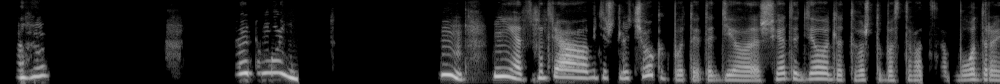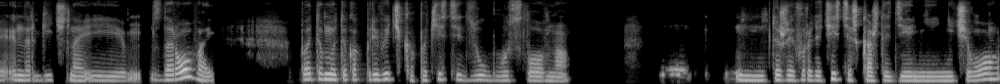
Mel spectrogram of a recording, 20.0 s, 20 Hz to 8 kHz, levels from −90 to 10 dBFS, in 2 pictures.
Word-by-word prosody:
Мгм. 275 +5 +3 1.9
А 390 - 0
я 415 - +7
думаю, 415 -3 +2
нет. 225 - +7 1.4
М, 340 - +7 0.3
нет, 295 -9 +6
смотря 250 +1 +4
видишь, 245 -1 -6
для 230 -1 -3
чего 310 +9 +1
как 225 -9 -13
бы 170 0 -4
ты - - -6
это 160 - -6
делаешь. 165 +1 -1
Я 200 - +2
это 210 0 -2
делаю 205 +2 +1
для 180 -2 -4
того, 170 0 -6
чтобы 175 -1 -6
оставаться 165 0 -9
бодрой, 170 0 -3
энергичной 165 -2 -2
и, 150 -2 -3
м, 145 - -5
здоровой, 180 - +3 0.8
поэтому 195 0 +3
это 175 -1 -2
как 180 +1 -5
привычка 185 -2 0
почистить 180 +2 -4
зубы 160 -2 -4
условно. 150 -2 -3 0.9
Вот, 360 +7 -8 0.5
м, 160 -2 +1
ты 175 - +2
же 170 0 +3
их 160 - -4
вроде 160 -2 -2
чистишь 190 0 +2
каждый 150 0 +1
день 150 -1 0
и 145 0 -1
ничего, 150 +7 +2
175 Hz, 140 wpm, -25 LUFS, 160-210 Hz, 1.9 s, я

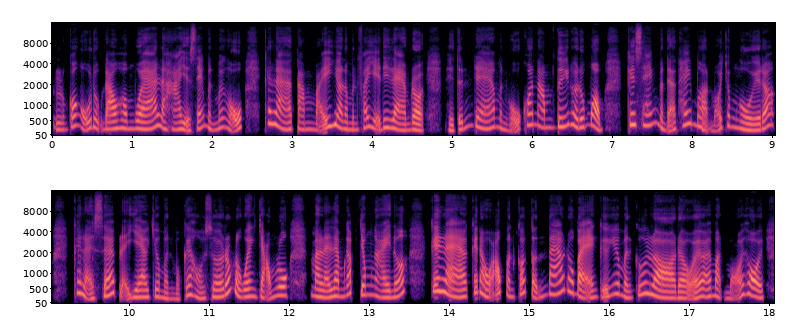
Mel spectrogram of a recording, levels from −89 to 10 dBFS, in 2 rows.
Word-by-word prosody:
l 210 - -6
có 320 - +2
ngủ 240 - -1
được 275 -4 -2
đâu, 230 +1 +3
hôm 245 -1 -1
qua 235 +5 +3
là 330 - 0
2:00 215 -1 -1
sáng 245 - -4
mình 240 - -4
mới 265 +6 -5
ngủ, - - +1 0.3
cái 405 - +4
là 225 -12 +1
tầm 220 -1 -5
7:00 300 - +1
là 225 - -1
mình 210 -1 -6
phải 270 +7 -3
dậy 255 - -1
đi 275 - +1
làm 205 -7 +1
rồi. 200 -4 +4 0.3
Thì 180 - -1
tính 225 - -4
ra 270 -8 0
á, 280 - -1
mình 255 -7 -7
ngủ 190 - -3
có 360 0 -1
5 275 -5 -3
tiếng 305 +3 0
thôi, 335 -5 +2
đúng 290 +6 -1
hông? - - +5 0.3
Cái 370 0 +3
sáng 355 0 -3
mình - - -3
đã - - -1
thấy 375 +3 -2
mệt 335 -5 -2
mỏi - - -4
trong 305 -5 -6
người 200 -5 +2
rồi 195 - +2
đó, 285 - +2 0.3
cái 360 -2 0
lại 270 - -1
sếp 285 - +1
lại - - -4
giao 225 0 +2
cho 235 +1 -3
mình 185 -6 -5
một 165 - -8
cái 295 - -1
hồ 185 - -4
sơ 225 +4 0
rất - - +2
là - - +4
quan 240 +2 +1
trọng 230 +1 -1
luôn, 280 0 +4 0.3
mà 245 -4 +2
lại 210 0 +3
làm 255 -1 +2
gấp 325 +6 -1
trong 300 0 -1
ngày 215 -6 0
nữa. 240 +8 +2 0.3
Cái 420 - +5
là 240 - +4
cái 185 -6 -2
đầu 230 - +3
óc - - +2
mình 260 -3 -3
có 360 +10 -1
tỉnh 255 - -4
táo 325 +4 +2
đâu 375 - +2
bạn, 220 -8 +3
kiểu - - -1
như, 330 +4 -3
mình 220 -8 -2
cứ 320 +9 -1
lờ 215 - +5
đờ, 195 -1 +2
uể - - +3
oải, 245 0 +2
mệt 245 -8 -3
mỏi 245 +10 -4
thôi. 260 -9 +5
250 Hz, 305 wpm, -21 LUFS, 220-300 Hz, 0.3 s, hông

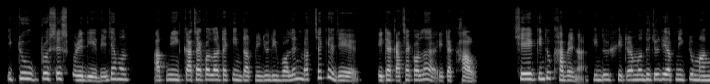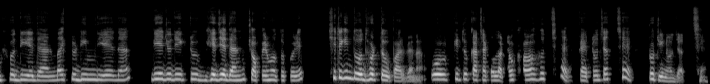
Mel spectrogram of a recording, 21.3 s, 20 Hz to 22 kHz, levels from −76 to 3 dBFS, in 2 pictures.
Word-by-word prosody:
একটু 260 +4 -3 0.3
process 275 0 +1
করে 210 -2 +2
দিয়ে 190 -2 +3
দেই। 190 +1 -3
যেমন 255 -1 0 0.5
আপনি 235 +3 -3 0.2
কাঁচা 225 +1 +4
কলাটা 230 -1 +2
কিন্তু 220 -2 -4
আপনি 205 +1 -8
যদি 215 0 -2
বলেন 225 +6 0
বাচ্চাকে 315 +8 -3
যে, 205 - +1 0.5
"এটা 225 +3 +2
কাঁচা 195 +4 0
কলা। 230 +3 +1 0.2
এটা 200 0 -3
খাও।" - - +1 0.7
সে 260 - +5 0.2
কিন্তু 275 +2 +1
খাবে 210 -2 +1
না। - - -6 0.2
কিন্তু 225 0 -3
সেটার 220 0 -2
মধ্যে 230 +1 +1
যদি 245 0 +1
আপনি 235 +1 -6
একটু 240 +3 -4
মাংস 210 0 0 0.2
দিয়ে 220 -2 +2
দেন 195 -1 0
বা 225 - +1
একটু 245 +2 -5
ডিম 240 0 +2
দিয়ে 225 0 +1
দেন, 220 +2 -2 0.4
দিয়ে 265 0 +5
যদি 250 -1 +1
একটু 250 +2 -5 0.2
ভেজে 240 +1 +7
দেন 210 -1 +4 0.2
চপের 215 -1 +1
মতো 210 -2 -3
করে 200 +2 0 0.5
সেটা 325 0 +2
কিন্তু 295 -3 +3
ও - - +9
ধরতেও 240 -5 +4
পারবে 170 -1 -3
না। - - -11 0.2
ওর 245 0 +9 0.2
কিন্তু 255 0 -2
কাঁচা 220 -1 +1
কলাটাও 200 +2 0
খাওয়া 230 +2 +2
হচ্ছে। 270 0 -5 0.3
ফ্যাটও 205 +1 -3
যাচ্ছে, 250 +8 -3 0.3
প্রোটিনও 195 -11 +1
যাচ্ছে। - - -11
225 Hz, 175 wpm, -24 LUFS, 210-250 Hz, 0.7 s, ও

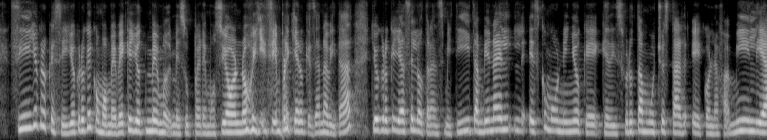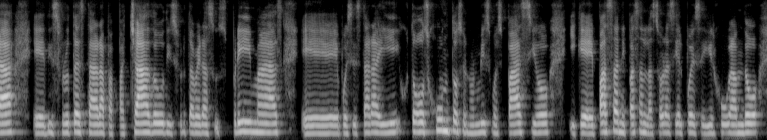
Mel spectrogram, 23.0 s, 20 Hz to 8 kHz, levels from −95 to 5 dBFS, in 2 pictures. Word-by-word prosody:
Sí, 275 +2 +2
yo 340 - +2
creo 320 -2 +1
que 230 - 0
sí, 175 -3 -2
yo 195 +1 +3
creo 230 -1 +2
que 295 - +2
como 200 -8 +2
me 175 -1 +1
ve, 185 +2 +3
que 240 +5 +3
yo 215 -1 +6
me 220 -1 +5
me 175 -4 0
súperemociono 180 +5 +3
y 215 -3 +2
siempre 215 +4 +2
quiero 215 -2 +2
que 175 -4 -6
sea 185 +2 -2
Navidad, 185 +1 0 0.3
yo 235 - +4
creo 230 -1 +2
que 245 -1 -3
ya 215 -1 +5
se 240 +3 0
lo 215 -3 +1
transmití. 175 +4 -4
También 220 0 +1
a 240 - +4
él, 245 -1 -2
es 210 -1 0
como 240 -3 -2
un 220 -1 0
niño 210 0 0
que 180 -3 -3
que 175 -2 -4
disfruta 200 +6 -1
mucho 205 0 -1
estar, 185 -4 -2
eh, 175 -3 -3
con 170 -1 -3
la 160 0 -5
familia, 195 +2 +3 0.3
eh, 175 0 -1
disfruta 190 +2 -3
estar 185 -2 0
apapachado, 185 +3 +2
disfruta 185 0 -7
ver 180 0 -1
a 175 - -1
sus 175 - -13
primas, 195 -2 0 0.3
eh, 170 +1 -1
pues, 175 0 -6
estar 185 +2 -5
ahí 190 +1 -1
ju 200 - -27
todos 200 -1 0
juntos 215 0 0
en 185 -1 -6
un 175 0 -5
mismo 190 0 -4
espacio 185 +1 -2 0.3
y 170 - -9
que 170 0 +1
pasan 195 +1 +1
y - - -4
pasan 185 +2 -4
las 165 0 -8
horas 180 +1 -4
y - - -5
él 185 -1 -6
puede 185 0 -3
seguir 170 -1 -6
jugando, 180 +1 0
190 Hz, 200 wpm, -24 LUFS, 180-210 Hz, 0.3 s, yo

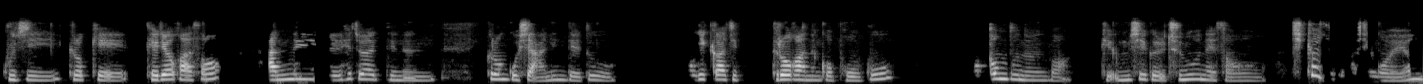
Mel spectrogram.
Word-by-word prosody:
굳이 205 +2 -2
그렇게 205 -4 -2 0.2
데려가서 230 +4 +4 0.5
안내를 230 -1 +2
해 255 - -4
줘야 240 -2 0
되는 200 -1 -7 0.5
그런 235 -2 +2
곳이 215 -2 +5
아닌데도 190 0 -5 0.7
거기까지 220 -1 +1 0.3
들어가는 220 -3 +5
거 195 -1 -5
보고 225 - -4 0.8
어떤 255 -4 +2
분은 200 -5 -5
막 190 +4 -11 0.3
이렇게 - - -4
음식을 210 +1 +1
주문해서 195 -6 -2 0.2
시켜주고 425 +4 +1
가신 195 -1 -6
거예요. 175 +2 -5
210 Hz, 255 characters per minute, -22 LUFS, 195-235 Hz, 0.8 s, 곳이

